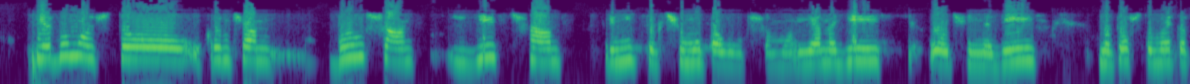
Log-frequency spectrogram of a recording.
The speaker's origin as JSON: {"language": "Russian", "region": "Crimea", "country": "Ukraine", "said": "Я русскоязычная крымчанка, мои родители русскоязычные крымчане, но мы не россияне. Никогда россиянами не были, всю жизнь были украинцами."}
